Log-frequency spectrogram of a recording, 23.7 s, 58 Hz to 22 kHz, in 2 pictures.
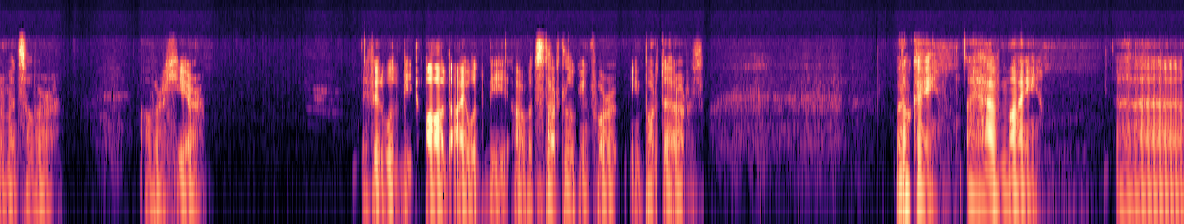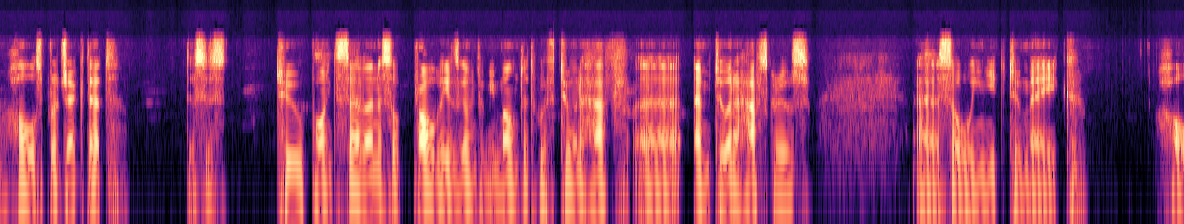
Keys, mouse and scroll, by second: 0.7 click, 1.7 drag, 1.7-2.7 middle drag, 2.3-5.8 right drag, 6.9-8.2 middle drag, 7.4-7.7 scroll down 1, 9.0 click, 11.9 click, 12.7 click, 21.8-23.3 scroll up 1, 23.3 q.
